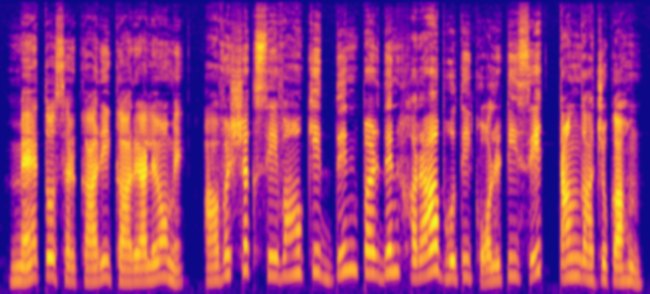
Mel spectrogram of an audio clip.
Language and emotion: Hindi, angry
